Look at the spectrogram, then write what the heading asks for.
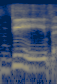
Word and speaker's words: Viv: Well, before you joined this presentation tonight, you might have said Viv or Vive, and we'll forgive you once. But now that you know how it's pronounced, it's right there on screen. It is Vive, V-E-E-E-E-E-V. And it's a verb.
